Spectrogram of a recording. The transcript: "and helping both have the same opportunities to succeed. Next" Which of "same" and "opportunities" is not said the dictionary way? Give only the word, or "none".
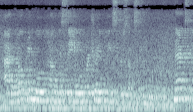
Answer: opportunities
